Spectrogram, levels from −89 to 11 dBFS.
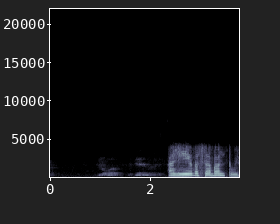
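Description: From 2.38 s to the end, a call bitrate drop coarsens the Opus-coded speech. The audio band narrows from 8 kHz to 4 kHz and turns rough and muffled, which fits the encoder falling from roughly 48 to 6 kbps.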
